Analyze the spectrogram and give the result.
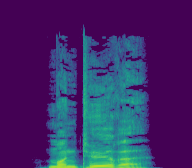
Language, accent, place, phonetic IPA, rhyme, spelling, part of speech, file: German, Germany, Berlin, [mɔnˈtøːʁə], -øːʁə, Monteure, noun, De-Monteure.ogg
- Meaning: nominative/accusative/genitive plural of Monteur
